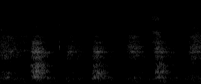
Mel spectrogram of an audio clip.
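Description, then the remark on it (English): A person in a recording booth mimics medium jogging breaths: a steady run of quick, airy in-and-out puffs, about five in two seconds, moderately loud with no talking. “Just like okay, now give us like give us a sustained period of like medium jog breathing, and you're there just going.”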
